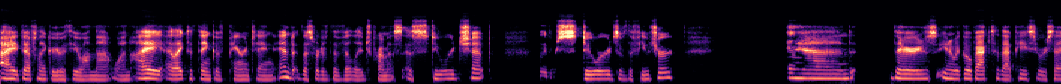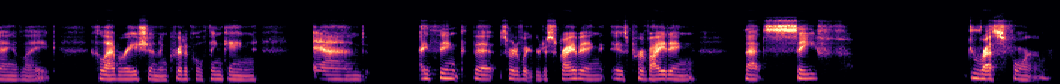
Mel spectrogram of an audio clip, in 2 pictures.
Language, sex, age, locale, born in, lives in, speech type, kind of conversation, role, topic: English, female, 45-49, en-US, United States, United States, conversation, podcast, host, How are modern pressures shaping the student experience today?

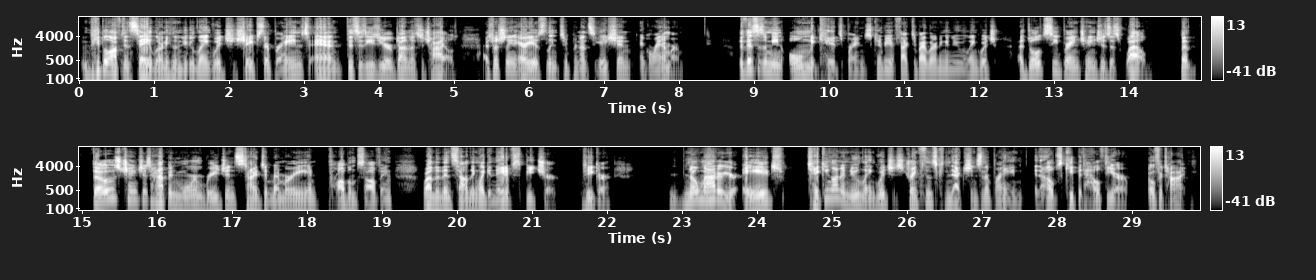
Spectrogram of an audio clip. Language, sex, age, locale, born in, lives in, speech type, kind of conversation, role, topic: English, male, 30-34, en-US, United States, United States, read, expert-assistant, expert, How does learning a new language affect your brain?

